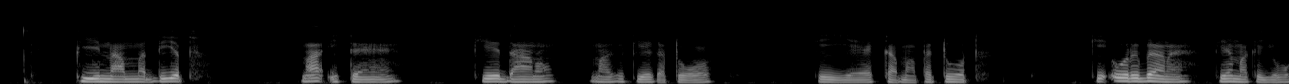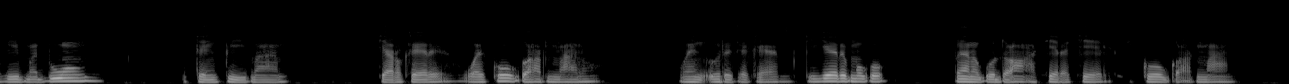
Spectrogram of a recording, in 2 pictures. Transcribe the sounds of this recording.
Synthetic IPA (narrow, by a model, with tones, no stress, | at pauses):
piː˨na˨mːa˨di˦t | ma˦ʔi˨te˨ŋe˨ | tʰje˦da˦nɔ˦ | ma˦ɡɪ˦tje˦ka˨tʊ˨kɔ˦ | kɪ˦˨jɛ˨˦ka˨ma˨pɛ˦tʊ˦t | kɪ˦ʔo˦ɾi˦bɛ˦nɛ˨tje˦ma˨kɪ˨jʊ˨bɔ˨ɡɪ˦ma˨dwo˦ŋ | i˨te˨ŋpiː˦˨ma˦n | t͡ʃɛ˨ɾɔ˨ke˨ɾe˦wa˨i˨ko˦ɡɔ˨tma˦lɔ˦ | wɛ˦ŋʔo̰˦ɾi˨kɛ˦kɛ˦nkɪ˦je˦ɾe˦mo˦ɡo˦ | b̥ɛ˦nɛ˦ɡʊ˦dɔ˨ŋ˨a̰˨t͡ʃɛ˦˨la˨t͡ʃɛ˦˨li˨ko˦ɡɔ̰˨tma˦n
